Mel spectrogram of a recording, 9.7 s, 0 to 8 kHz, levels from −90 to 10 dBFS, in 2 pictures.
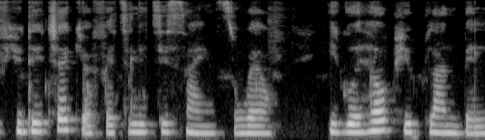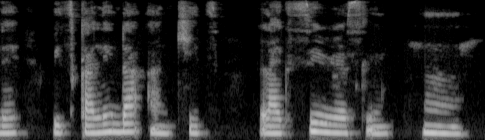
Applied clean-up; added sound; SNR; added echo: none; none; none; none.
